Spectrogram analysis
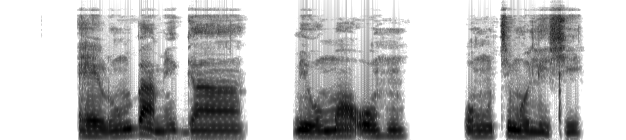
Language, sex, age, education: Yoruba, male, 46-60, tertiary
